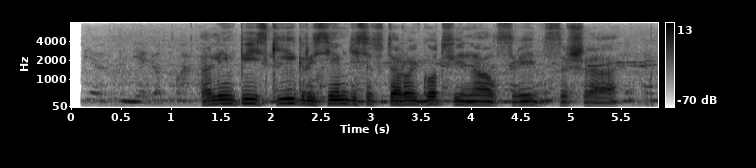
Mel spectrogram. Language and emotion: Russian, neutral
